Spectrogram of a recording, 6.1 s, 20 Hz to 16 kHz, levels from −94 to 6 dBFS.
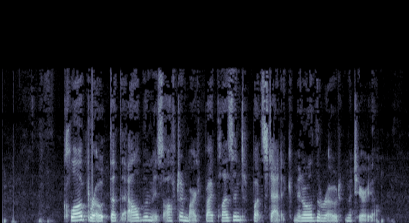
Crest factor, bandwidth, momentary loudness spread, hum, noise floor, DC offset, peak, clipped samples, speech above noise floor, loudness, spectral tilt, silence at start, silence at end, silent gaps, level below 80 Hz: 18 dB; 11.5 kHz; 10 LU; none; -48 dBFS; under 0.1%; -2 dBFS; under 0.1%; 29 dB; -19 LUFS; -4 dB/octave; 0.05 s; 0.4 s; none; -64 dBFS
